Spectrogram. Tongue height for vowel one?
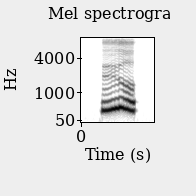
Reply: high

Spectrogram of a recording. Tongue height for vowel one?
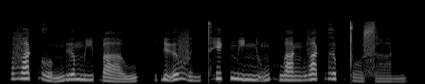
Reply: low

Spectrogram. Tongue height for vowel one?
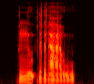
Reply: high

